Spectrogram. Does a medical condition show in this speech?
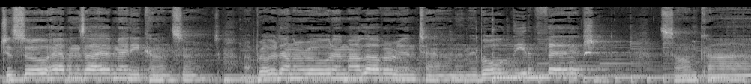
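No.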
